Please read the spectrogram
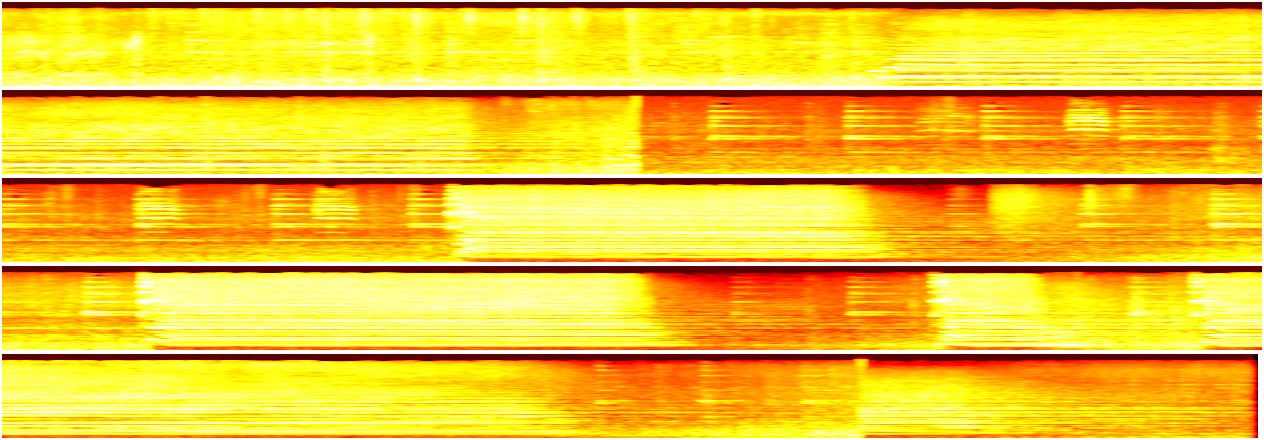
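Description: A freight train's hopper cars roll past on the rails for the first few seconds, followed by a long horn blast. From about fifteen seconds in, a diesel locomotive's air horn sounds long, long, short, long, the standard grade-crossing signal.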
